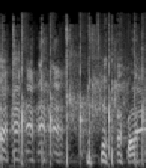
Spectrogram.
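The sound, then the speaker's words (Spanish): Hands clap in a quick, uneven string of sharp slaps, mixed with voices talking and light laughter the whole time. “Mis manos aplauden sin que yo quiera.”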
